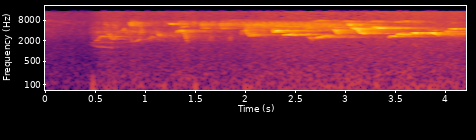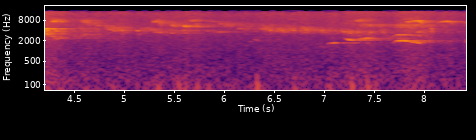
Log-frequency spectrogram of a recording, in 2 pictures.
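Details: Birds in a forest break into a loud, dense burst of high twittering and sharp whistled notes for about four seconds, then fall back to a few quieter, scattered chirps and short rising whistles.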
